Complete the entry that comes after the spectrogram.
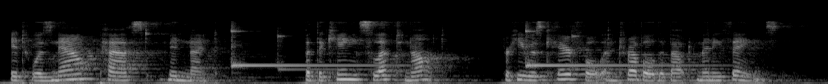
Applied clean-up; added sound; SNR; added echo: none; Doorbell; 8 dB; reverberation time 1.0 s.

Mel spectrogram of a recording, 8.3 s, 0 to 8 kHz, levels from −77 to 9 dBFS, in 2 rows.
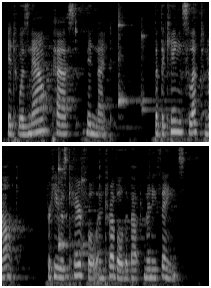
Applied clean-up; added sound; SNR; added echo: classical method WPE with log-MMSE.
